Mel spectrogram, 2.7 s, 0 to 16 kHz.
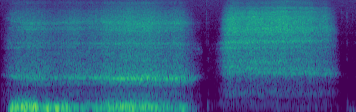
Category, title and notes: Speech > Solo speech
(Rubbish) Deep exhale in mic
Subject : Mid 20s male, exhaling deeply into the microphone. Date YMD : 2025 June 14 Location : Albi 81000 Tarn Occitanie France. Hardware : Tascam FR-AV2, Shure SM57 with A2WS windcover Weather : Processing : Trimmed in Audacity.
